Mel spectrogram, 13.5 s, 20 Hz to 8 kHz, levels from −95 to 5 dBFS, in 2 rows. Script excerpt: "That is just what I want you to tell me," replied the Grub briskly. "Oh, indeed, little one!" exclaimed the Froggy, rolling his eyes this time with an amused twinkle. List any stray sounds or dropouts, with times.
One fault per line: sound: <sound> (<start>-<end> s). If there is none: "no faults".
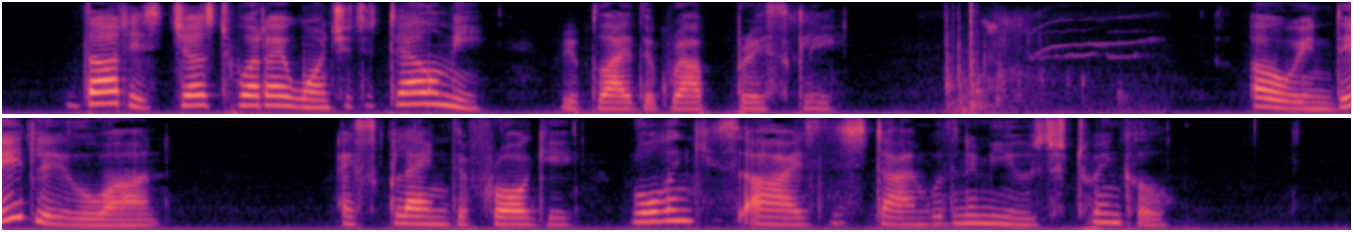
sound: squeak (4.7-5.8 s)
